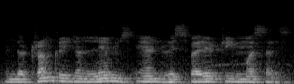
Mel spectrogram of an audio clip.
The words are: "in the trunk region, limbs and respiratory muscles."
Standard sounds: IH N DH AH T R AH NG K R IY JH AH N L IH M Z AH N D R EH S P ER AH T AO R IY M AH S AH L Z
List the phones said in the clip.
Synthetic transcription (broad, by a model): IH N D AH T R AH NG K R IY JH AH N L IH M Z AH N D R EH S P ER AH T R IY M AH S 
